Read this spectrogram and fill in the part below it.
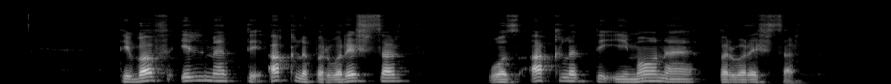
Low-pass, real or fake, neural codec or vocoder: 10.8 kHz; fake; codec, 24 kHz, 3.1 kbps, DualCodec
